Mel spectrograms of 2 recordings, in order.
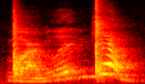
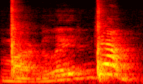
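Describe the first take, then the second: No difference in how they are said.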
